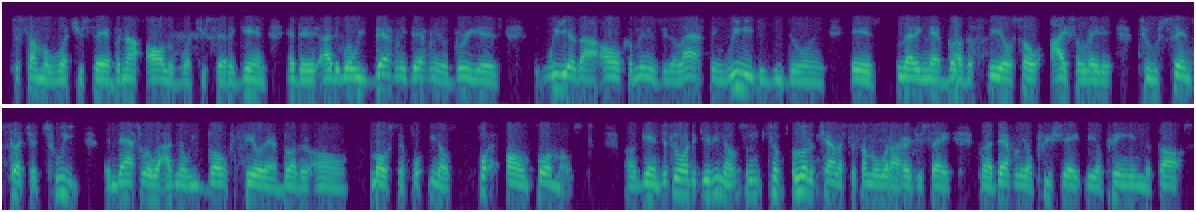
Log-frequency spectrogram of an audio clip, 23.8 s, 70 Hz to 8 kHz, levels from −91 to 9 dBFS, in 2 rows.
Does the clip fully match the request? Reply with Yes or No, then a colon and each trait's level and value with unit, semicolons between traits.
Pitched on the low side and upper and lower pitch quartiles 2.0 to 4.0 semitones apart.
Yes: low, 115 Hz; narrow, 2.6 semitones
